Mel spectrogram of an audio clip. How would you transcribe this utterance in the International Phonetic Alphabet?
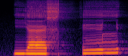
j æ x t͡sʼ ɪ l

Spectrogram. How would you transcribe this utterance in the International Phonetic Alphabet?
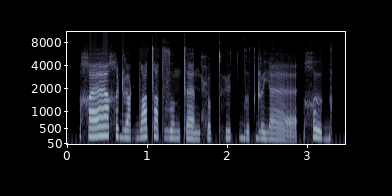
χ æː χ i ɖ øː ɡ dˤ e t ɑ t z o n t æ n ħ u t̪ʰ y t d̪ ɯ t ɖ ø j æː | χ ɯ ɡ

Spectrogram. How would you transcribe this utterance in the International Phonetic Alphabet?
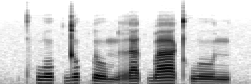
kʰ w o˥˩ k̚ d o˥˩ k̚ l o˨˩ m r a˦˥ t̚ b aː˥˩ kʰ w o˧ n

